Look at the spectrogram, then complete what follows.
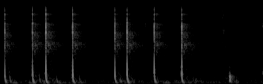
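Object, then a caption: Metal hand gripper. A metal hand gripper made for kids is tapped nine times in an irregular rhythm. Each tap gives a sharp, bright, high-pitched click with a faint tone around 600 Hz that dies away almost at once.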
